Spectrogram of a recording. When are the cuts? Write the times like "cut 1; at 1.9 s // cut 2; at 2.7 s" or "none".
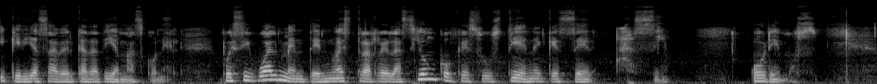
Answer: none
